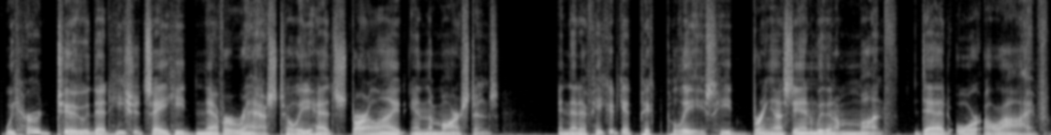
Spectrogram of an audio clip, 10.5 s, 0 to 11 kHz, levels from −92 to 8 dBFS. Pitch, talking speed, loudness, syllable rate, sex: 110 Hz, 200 wpm, -19 LUFS, 4.6 syllables/s, male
